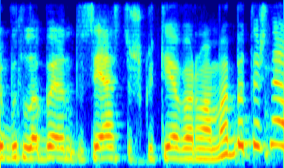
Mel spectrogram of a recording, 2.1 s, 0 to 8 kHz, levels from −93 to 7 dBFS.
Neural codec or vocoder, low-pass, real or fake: none; 7.2 kHz; real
